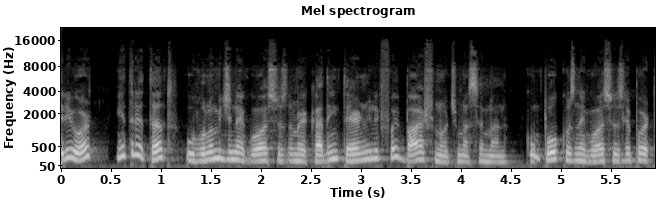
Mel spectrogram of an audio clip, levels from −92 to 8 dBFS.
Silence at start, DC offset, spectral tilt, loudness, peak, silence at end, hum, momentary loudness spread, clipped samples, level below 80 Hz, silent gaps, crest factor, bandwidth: 0 s; under 0.1%; -6.5 dB/octave; -21 LUFS; -4 dBFS; 0 s; none; 7 LU; under 0.1%; -52 dBFS; none; 16 dB; 13.5 kHz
